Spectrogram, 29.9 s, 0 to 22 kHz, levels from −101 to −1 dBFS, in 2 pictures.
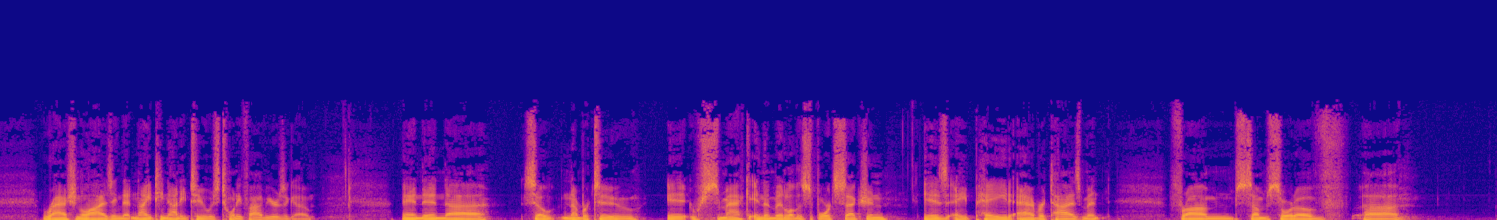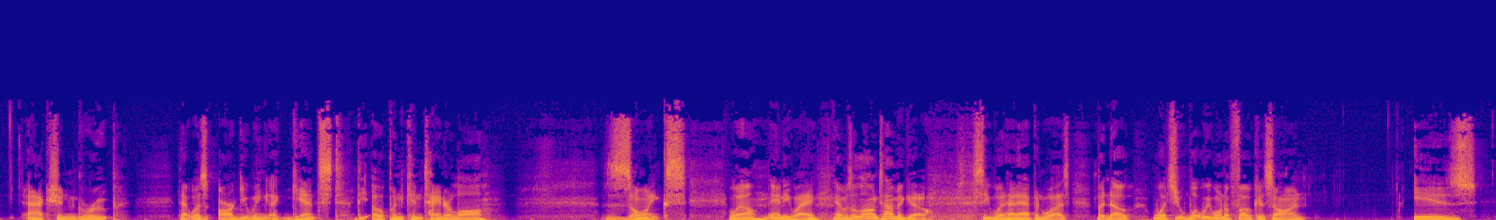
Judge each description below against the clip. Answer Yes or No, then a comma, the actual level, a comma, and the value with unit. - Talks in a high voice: No, low, 115 Hz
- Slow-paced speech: Yes, slow, 130 wpm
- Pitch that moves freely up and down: No, average, 3.8 semitones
